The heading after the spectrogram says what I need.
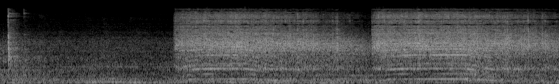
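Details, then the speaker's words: Hero Passion Plus BS6 motorcycle self-start noise: two bursts of harsh rattling, ratchety whirring, each about two seconds, as the starter spins; suspected cut starter chain or faulty one-way clutch, not confirmed. "இதில் ரெண்டு விஷயம் நடக்கலாம். ஒன்று chain cut ஆகிருக்கலாம், இல்லைனா அந்த one way கிளச்சில் வந்து ப்ராப்ளமாக இருக்கும்."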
